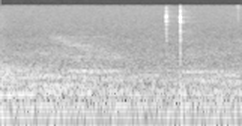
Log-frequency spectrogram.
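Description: Near silence, room tone, broken about one and a half seconds in by one quick click: a computer mouse button pressed and released.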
